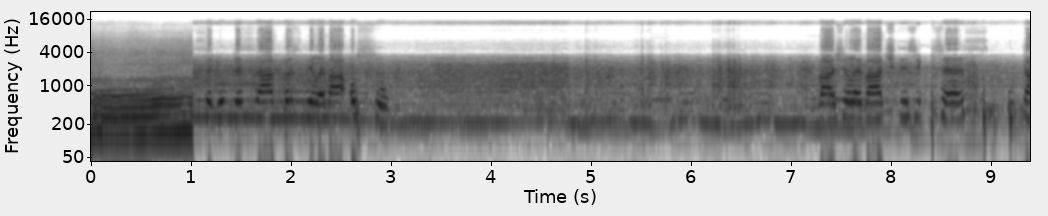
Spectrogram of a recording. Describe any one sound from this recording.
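A rally car engine drones steadily from inside the car.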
